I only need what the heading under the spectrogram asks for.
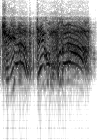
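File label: Korean damaged aa mood high, speech; War Thunder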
